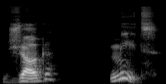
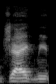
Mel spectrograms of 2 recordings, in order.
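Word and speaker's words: Jagmeet: name to be funny his name is pronounced jug meat he he wants to specified this pronounced jug meet not Jag meat as I thought it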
